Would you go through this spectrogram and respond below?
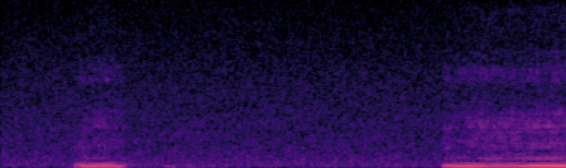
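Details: Two low, buzzing, humming snores a couple of seconds apart in a quiet room from an overweight old female Boxer dog asleep; snoring.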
